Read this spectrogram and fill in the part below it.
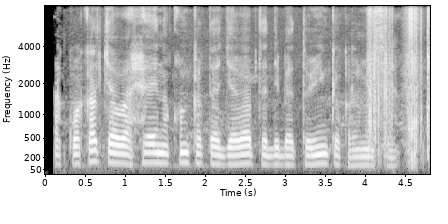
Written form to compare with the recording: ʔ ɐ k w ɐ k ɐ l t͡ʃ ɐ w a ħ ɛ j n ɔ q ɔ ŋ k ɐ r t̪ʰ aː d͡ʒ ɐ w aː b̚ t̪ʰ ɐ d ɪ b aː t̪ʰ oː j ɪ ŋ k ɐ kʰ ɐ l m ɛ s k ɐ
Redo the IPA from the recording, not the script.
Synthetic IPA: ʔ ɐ k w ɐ k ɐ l t͡ʃ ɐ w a ħ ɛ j n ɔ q ɔ ŋ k ɐ r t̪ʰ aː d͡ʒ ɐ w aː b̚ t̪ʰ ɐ d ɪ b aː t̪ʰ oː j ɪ ŋ k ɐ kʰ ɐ l m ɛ s k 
